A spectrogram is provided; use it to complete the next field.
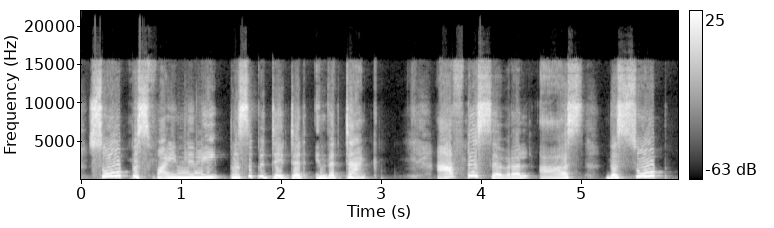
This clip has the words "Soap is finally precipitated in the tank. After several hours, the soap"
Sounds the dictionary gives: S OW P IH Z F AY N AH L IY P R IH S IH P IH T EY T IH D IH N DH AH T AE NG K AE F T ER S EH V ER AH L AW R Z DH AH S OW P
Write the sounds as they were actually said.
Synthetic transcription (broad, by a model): S OW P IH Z F AY N AH L IY P R IH S IH P IH T EY T IH D IH N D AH T AE NG K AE F T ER S EH V ER AH L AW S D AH S OW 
